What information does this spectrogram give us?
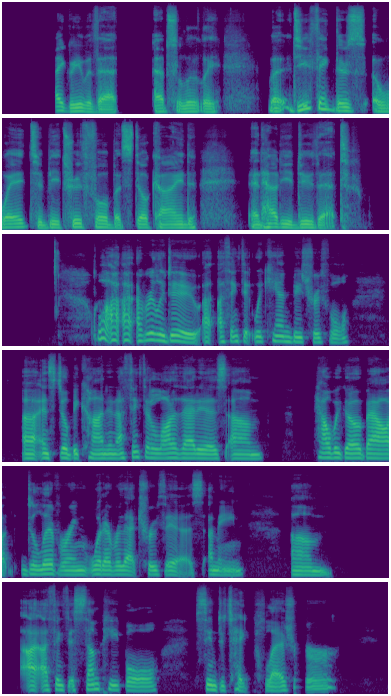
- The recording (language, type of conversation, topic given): English, unstructured, How do you feel about telling the truth when it hurts someone?
- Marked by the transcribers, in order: tapping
